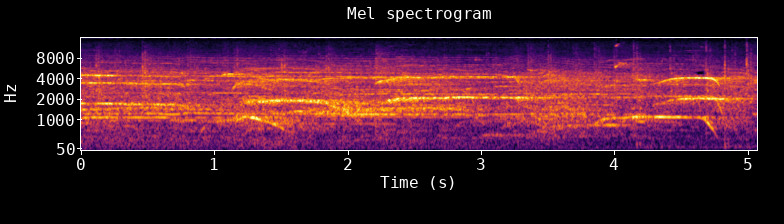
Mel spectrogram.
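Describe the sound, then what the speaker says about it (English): A high school girls' basketball crowd in a gym cheers and shouts in ovation, with voices rising and falling and sneakers squeaking on the court, steady and moderately loud throughout. "she gets a big ovation from the crowd as well for her performance"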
